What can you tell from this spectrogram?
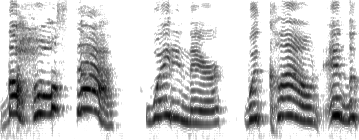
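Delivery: loud, high-pitched disbelief; incredulous reveal. Retold or imitated. Player finds all coaches waiting with teammate, incredulous.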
